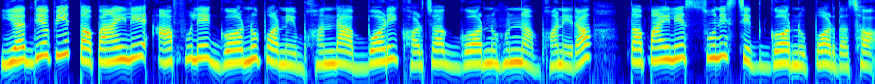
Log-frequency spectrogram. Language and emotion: Nepali, neutral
